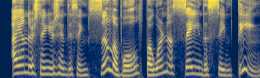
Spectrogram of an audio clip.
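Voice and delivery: ordinary talk, nothing marked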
